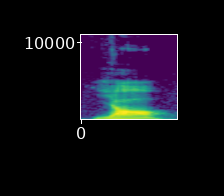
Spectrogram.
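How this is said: It is said in a Southern accent.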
